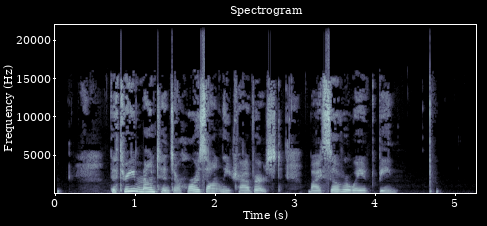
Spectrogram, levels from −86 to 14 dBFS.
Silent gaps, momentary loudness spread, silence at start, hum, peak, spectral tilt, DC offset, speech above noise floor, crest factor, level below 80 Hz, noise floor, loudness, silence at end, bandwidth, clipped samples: none; 17 LU; 0.35 s; none; 0 dBFS; -1.5 dB/octave; under 0.1%; 25 dB; 16 dB; -62 dBFS; -40 dBFS; -13 LUFS; 0.45 s; over 20 kHz; 0.1%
